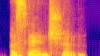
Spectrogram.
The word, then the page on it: ascension: Indian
